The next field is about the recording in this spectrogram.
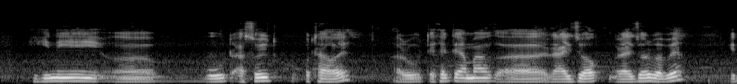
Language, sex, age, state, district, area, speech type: Assamese, male, 30-45, Assam, Kamrup Metropolitan, urban, spontaneous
